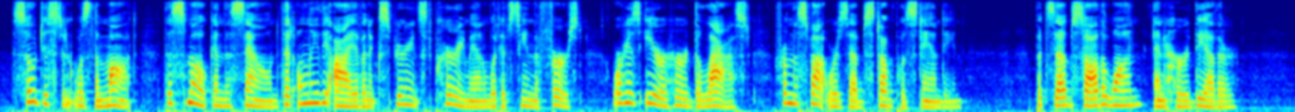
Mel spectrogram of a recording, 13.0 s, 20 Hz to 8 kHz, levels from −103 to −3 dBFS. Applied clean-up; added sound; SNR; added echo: none; none; none; none.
